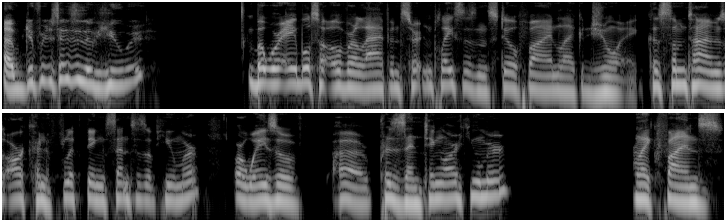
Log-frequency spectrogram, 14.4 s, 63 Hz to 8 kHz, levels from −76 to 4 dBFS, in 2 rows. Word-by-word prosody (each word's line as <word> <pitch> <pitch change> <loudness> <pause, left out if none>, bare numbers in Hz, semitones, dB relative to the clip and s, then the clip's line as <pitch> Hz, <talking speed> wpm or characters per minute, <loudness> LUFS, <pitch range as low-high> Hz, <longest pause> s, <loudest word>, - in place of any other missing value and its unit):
have 155 0 +7
different 205 +3 -1
senses 235 0 +2
of 190 - +3
humor, 185 - -1 1.1
but 200 0 +4
we're 195 0 +4
able 195 +1 +3
to 190 - +3
overlap 160 -1 0
in 165 -1 -3
certain 175 +2 0
places 175 -4 -2
and 140 -2 -4
still 155 +5 -1
find, 145 -1 -3
like, 135 -1 -5
joy. 130 -2 -1
'Cause 175 -3 +1
sometimes 185 -3 +3
our 160 +1 -3
conflicting 155 +1 -3
senses 160 +1 -4
of 140 -2 -9
humor 155 - -4 0.3
or 170 -2 0
ways 150 0 +3
of, 140 -5 0 0.4
er, 140 -5 -2
presenting 155 +1 +2
our 165 +1 -1
humor 185 +5 -1 1.3
like 160 -5 +4
finds 145 -6 +3
160 Hz, 140 wpm, -26 LUFS, 145-180 Hz, 1.3 s, have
